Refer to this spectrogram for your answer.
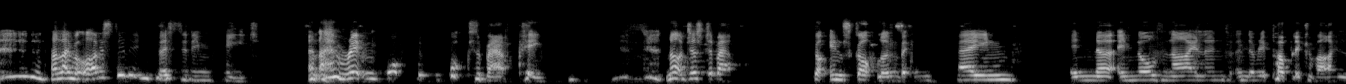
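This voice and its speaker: A woman with a fairly high pitch speaks at a moderate pace, using very wide pitch swings, big swings in loudness and long, frequent pauses, in a dry, close sound with no echo. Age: 70s. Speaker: environmental activist and author. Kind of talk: webinar interview. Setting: video call. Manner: halting, with repetitions.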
